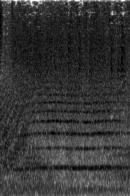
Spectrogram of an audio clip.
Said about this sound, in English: This is a steam train. It's powered by coal. That's a type of fossil fuel.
